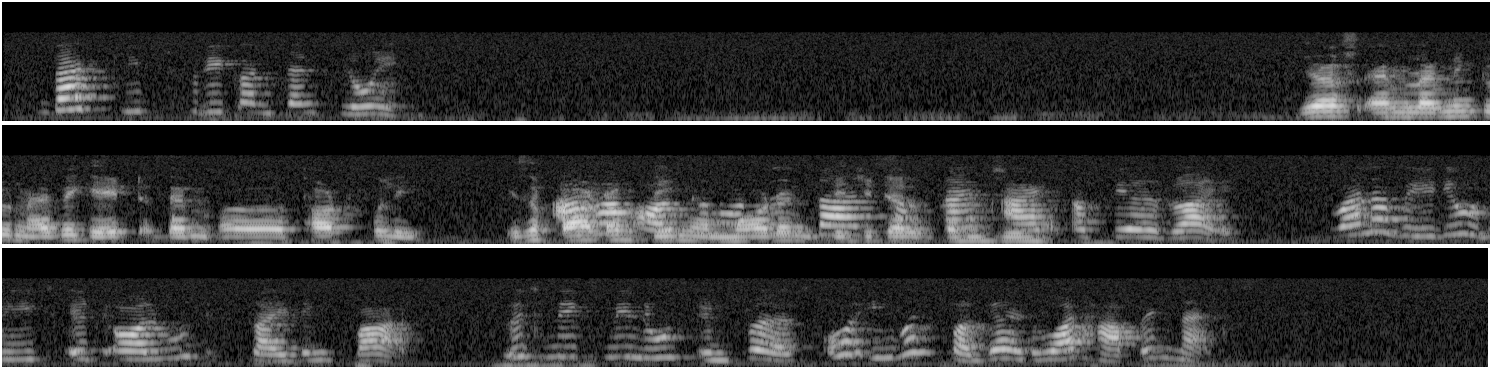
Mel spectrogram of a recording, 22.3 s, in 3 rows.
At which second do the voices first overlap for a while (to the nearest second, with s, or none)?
10 s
